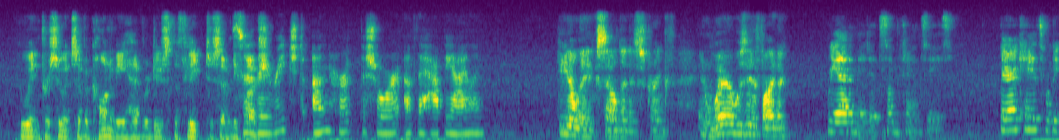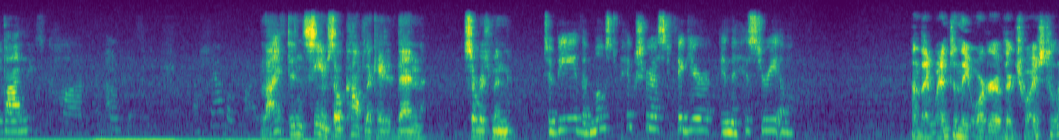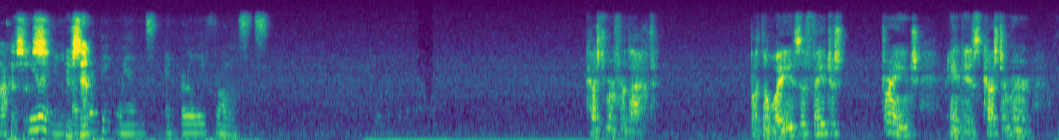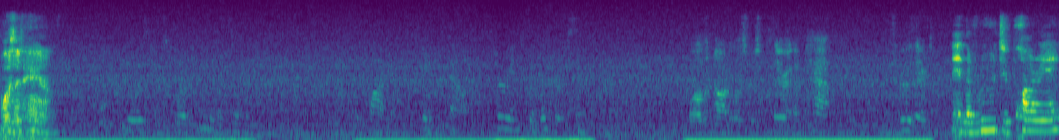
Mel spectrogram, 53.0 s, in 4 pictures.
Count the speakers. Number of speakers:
ten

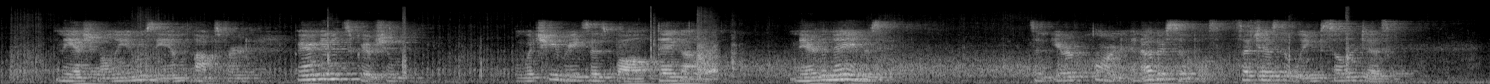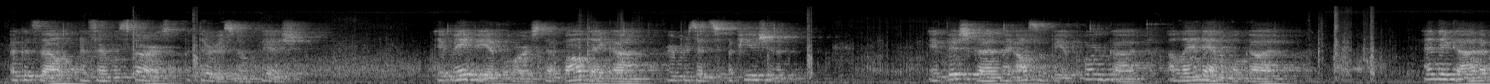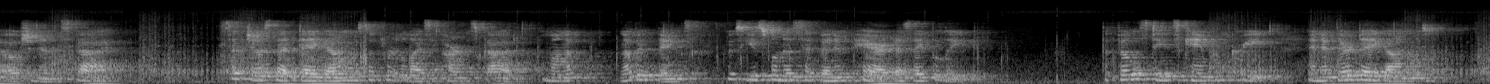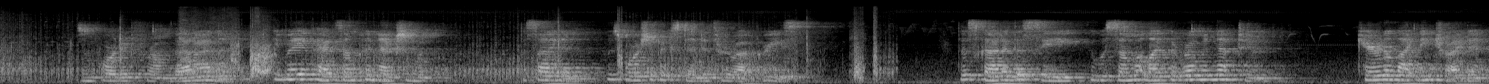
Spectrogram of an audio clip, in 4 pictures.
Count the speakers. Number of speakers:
one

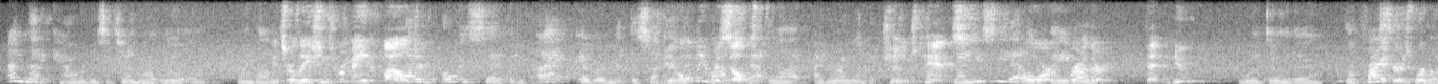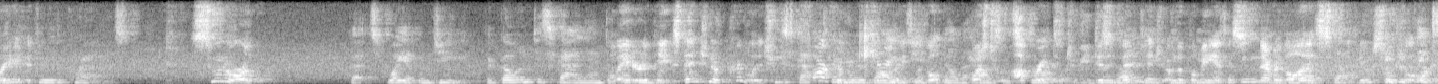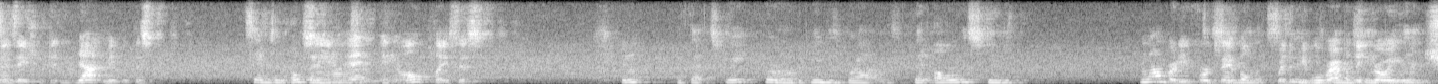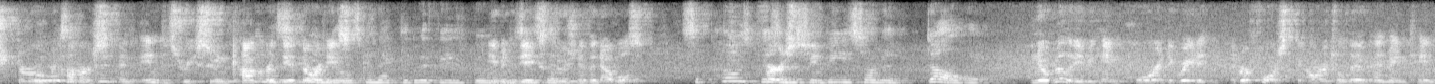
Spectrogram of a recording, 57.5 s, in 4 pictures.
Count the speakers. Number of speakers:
two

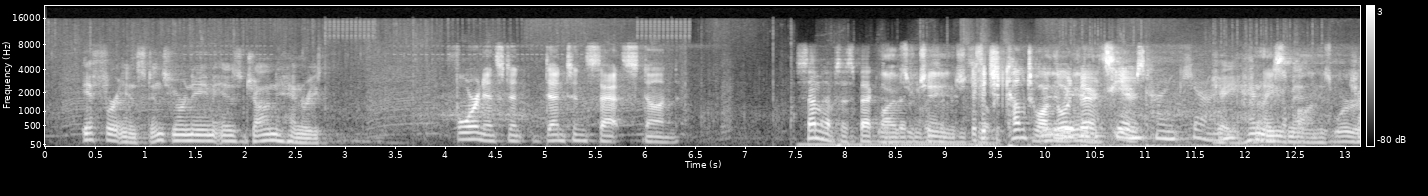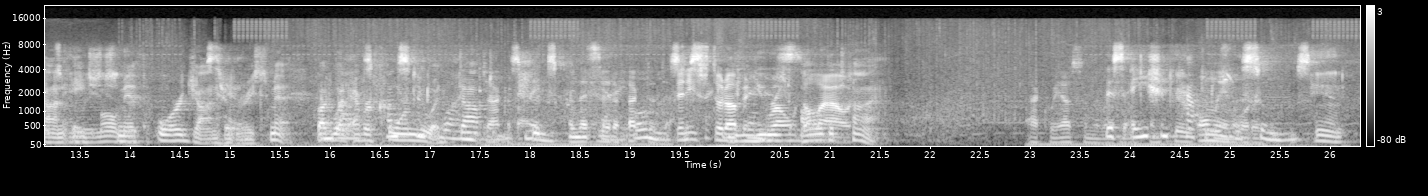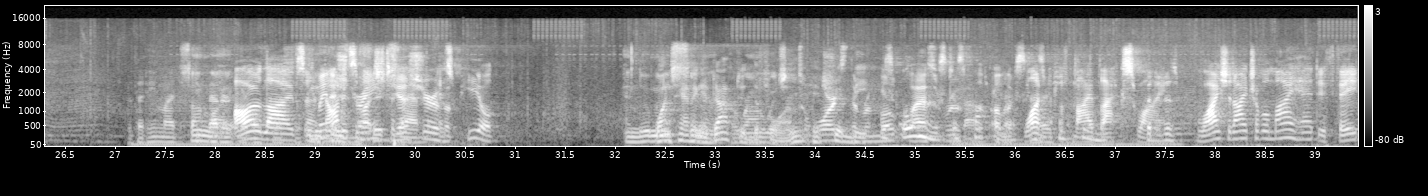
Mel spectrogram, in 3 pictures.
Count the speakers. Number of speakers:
six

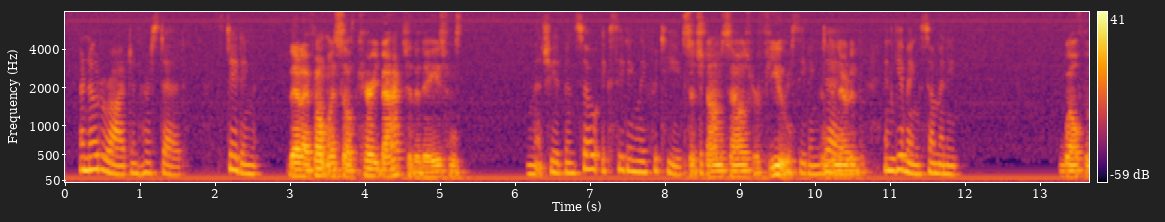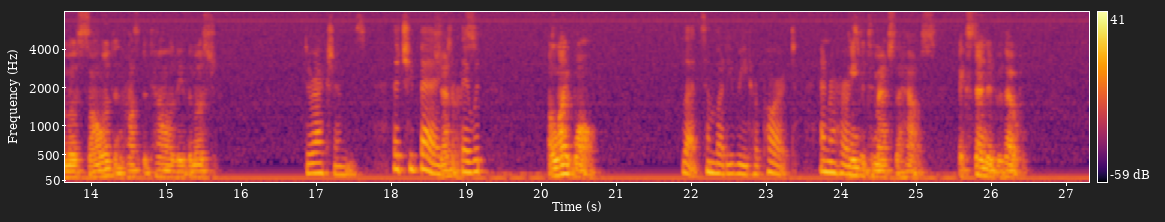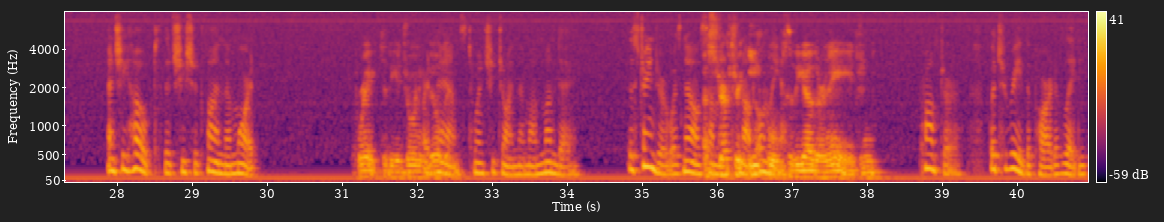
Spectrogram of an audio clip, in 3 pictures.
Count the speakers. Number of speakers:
two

